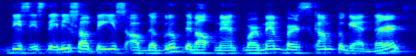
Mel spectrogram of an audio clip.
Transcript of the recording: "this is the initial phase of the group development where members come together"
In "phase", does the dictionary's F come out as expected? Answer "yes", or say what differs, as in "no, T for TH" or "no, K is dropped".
no, P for F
